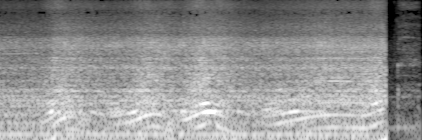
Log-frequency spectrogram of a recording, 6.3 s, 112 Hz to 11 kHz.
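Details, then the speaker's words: Muffler just installed as part of a whole new exhaust system on a 99 Honda Civic winter beater (108k miles), replacing a loud exhaust where the catalytic converter pipe fell apart; smooth idle, brief rev, no blowing, ticking or rattle; normal exhaust note. "got the muffler all mounted up in place start it up and see the sounds like"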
